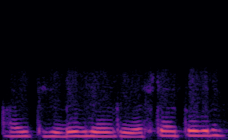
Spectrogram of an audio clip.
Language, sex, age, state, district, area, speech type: Kannada, female, 18-30, Karnataka, Gulbarga, urban, conversation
